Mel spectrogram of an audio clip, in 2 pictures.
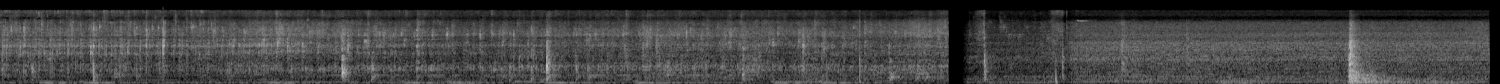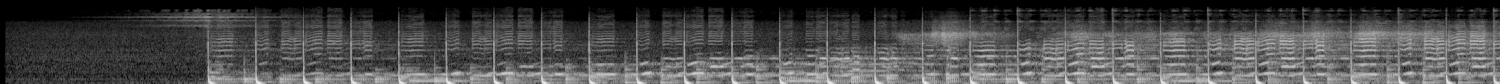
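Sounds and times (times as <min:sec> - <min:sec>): chicken deep-frying in oil: 0:00.0 - 0:14.9.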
